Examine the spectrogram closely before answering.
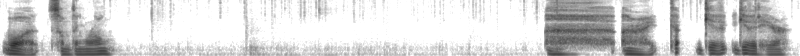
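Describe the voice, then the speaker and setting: A man playing a gruff, skeptical but caring cabin dweller in an intimate audio roleplay, blunt and sweary yet grudgingly reassuring. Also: lowish voice, unhurried, a little hiss or hum, natural voice. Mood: grudging patience. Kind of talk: immersive audio roleplay, intimate naturalistic acting.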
